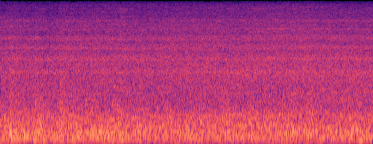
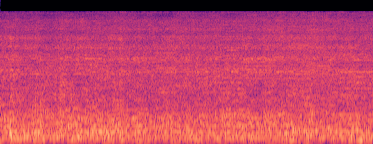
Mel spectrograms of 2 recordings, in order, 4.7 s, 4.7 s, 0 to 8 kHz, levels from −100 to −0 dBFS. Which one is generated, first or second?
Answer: second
